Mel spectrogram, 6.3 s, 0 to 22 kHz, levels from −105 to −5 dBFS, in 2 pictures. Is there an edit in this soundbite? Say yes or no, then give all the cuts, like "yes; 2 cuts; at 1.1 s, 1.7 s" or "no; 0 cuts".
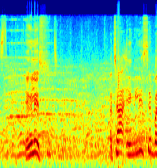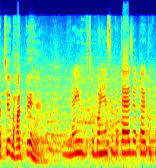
no; 0 cuts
